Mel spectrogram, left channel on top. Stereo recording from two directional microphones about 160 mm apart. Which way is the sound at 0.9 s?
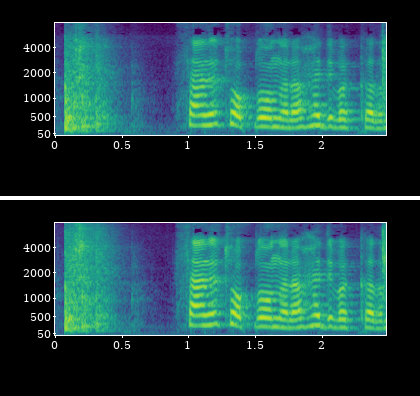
5° right (ahead or behind).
